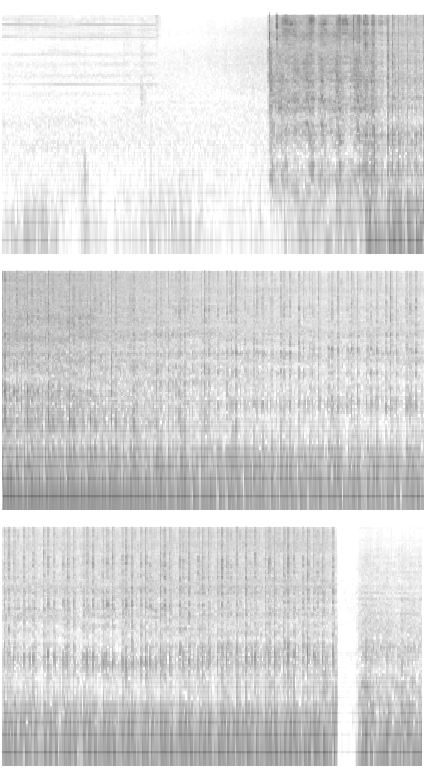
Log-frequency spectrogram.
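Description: Harley-Davidson Road Glide V-twin cold start: the starter cranks about two and a half seconds in, and a second later the engine catches and runs steadily and loudly. It cuts out briefly near the end, then the engine sound picks up again.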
